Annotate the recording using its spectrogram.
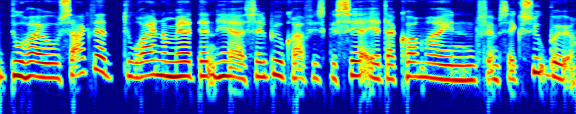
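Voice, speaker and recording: A woman speaks at medium pitch in an unremarkable speaking voice, with a dry, close sound and no echo. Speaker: podcast host interviewing authors. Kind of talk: interview.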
